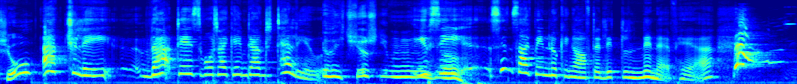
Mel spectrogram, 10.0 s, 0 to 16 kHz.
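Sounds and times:
speech: 0:00.0 - 0:09.5
small dog giving a sharp high-pitched yap: 0:09.2 - 0:09.9.

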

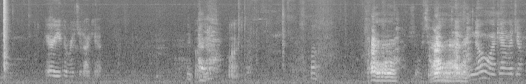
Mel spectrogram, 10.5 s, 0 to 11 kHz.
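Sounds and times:
speech: 0:01.0 - 0:02.3, 0:03.8 - 0:05.1, 0:06.2 - 0:06.6, 0:07.3 - 0:10.5
faint murmuring background: 0:03.8 - 0:05.2, 0:07.4 - 0:10.4
puppy growling and yapping: 0:07.3 - 0:08.0, 0:08.6 - 0:09.4.

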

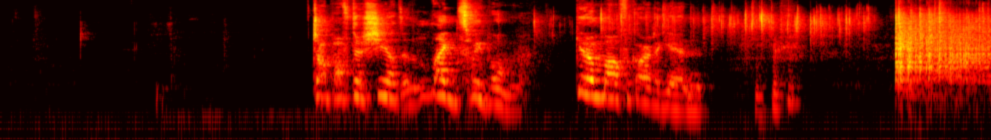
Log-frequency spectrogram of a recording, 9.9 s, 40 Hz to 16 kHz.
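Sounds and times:
speech: 0:03.4 - 0:08.1
dice rolling on a table: 0:05.2 - 0:09.9.

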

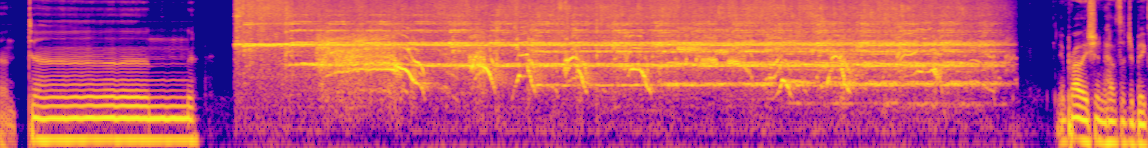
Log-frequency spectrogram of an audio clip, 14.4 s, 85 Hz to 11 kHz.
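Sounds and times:
speech: 0:00.0 - 0:02.5, 0:13.4 - 0:14.3
shrill screeching violins in horror film music: 0:02.9 - 0:12.7.

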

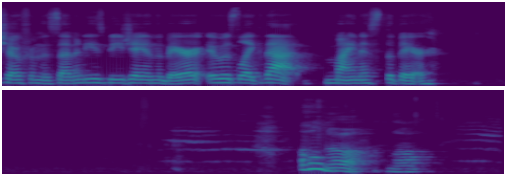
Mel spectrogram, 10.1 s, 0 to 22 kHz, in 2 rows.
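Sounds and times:
speech: 0:00.0 - 0:04.5, 0:08.0 - 0:09.4
small orange male domestic cat meowing: 0:06.6 - 0:08.0, 0:09.6 - 0:10.0.

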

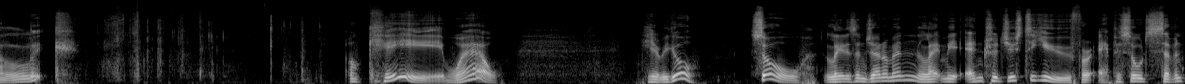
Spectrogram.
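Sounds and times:
paper envelopes rustling as they are shuffled: 0:00.8 - 0:03.4
speech: 0:03.5 - 0:05.1, 0:06.4 - 0:11.8.

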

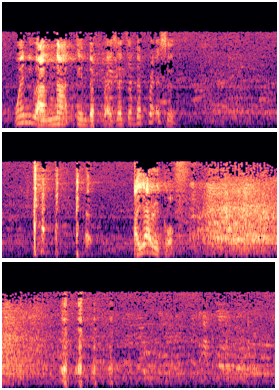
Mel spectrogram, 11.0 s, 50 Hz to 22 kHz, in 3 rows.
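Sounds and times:
speech: 0:00.2 - 0:02.5, 0:05.5 - 0:06.3, 0:08.2 - 0:09.0
person faking short forced coughs: 0:04.1 - 0:04.9
laughter: 0:06.1 - 0:10.9.

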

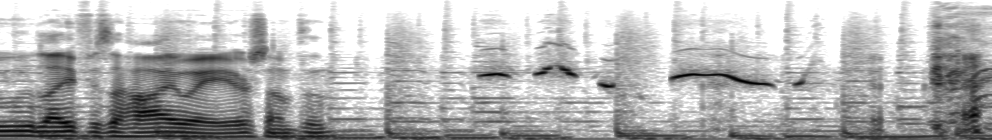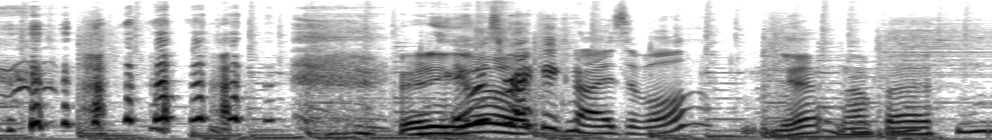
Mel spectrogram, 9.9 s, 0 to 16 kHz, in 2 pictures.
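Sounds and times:
speech: 0:00.0 - 0:01.9, 0:04.8 - 0:05.2, 0:06.8 - 0:09.9
person whistling a song melody: 0:02.4 - 0:04.1
person chuckling and giggling: 0:04.4 - 0:06.9.

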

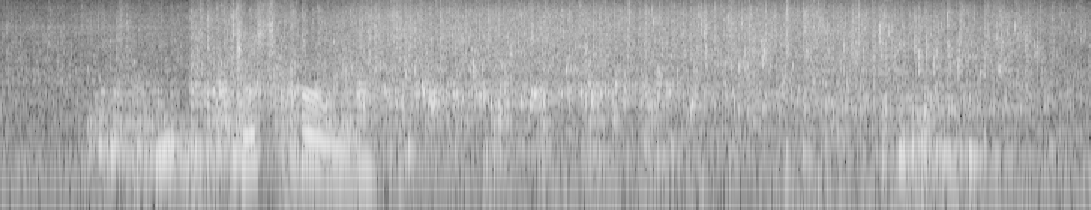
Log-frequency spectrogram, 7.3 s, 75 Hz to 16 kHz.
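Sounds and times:
toilet flushing: 0:00.0 - 0:07.2
speech: 0:01.6 - 0:02.8.

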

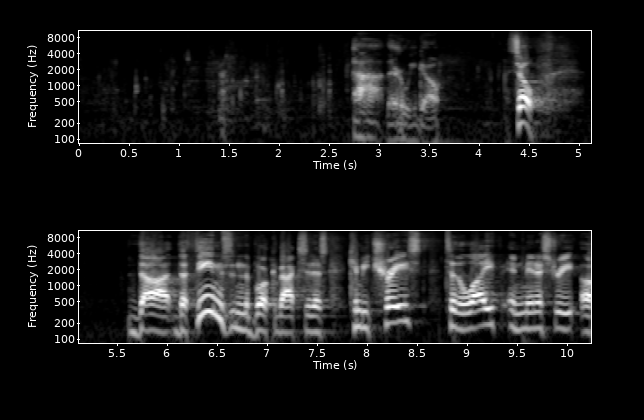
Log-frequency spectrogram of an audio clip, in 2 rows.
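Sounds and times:
wet mouth clicks: 0:00.0 - 0:02.9
gentle swallow: 0:00.0 - 0:03.1
soft slurps sipping from a drink: 0:00.0 - 0:05.3
speech: 0:02.8 - 0:03.7, 0:04.3 - 0:04.9, 0:05.6 - 0:10.2.

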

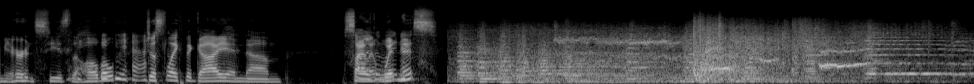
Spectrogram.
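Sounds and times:
speech: 0:00.0 - 0:06.1
loud car crash: 0:04.5 - 0:09.7
car tires squealing in a skid: 0:05.2 - 0:09.7
scraping and rattling debris from a car crash: 0:06.9 - 0:09.7.

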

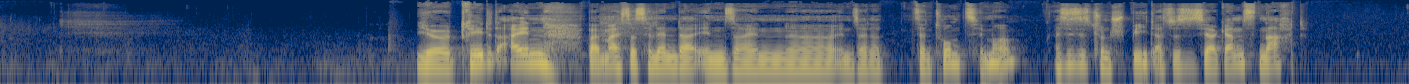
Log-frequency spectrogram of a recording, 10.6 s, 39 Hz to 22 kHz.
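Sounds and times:
low rolling thunder at night over a castle: 0:00.0 - 0:05.4
constant hiss of rain at night over a castle: 0:00.0 - 0:10.5
speech: 0:03.1 - 0:09.9.

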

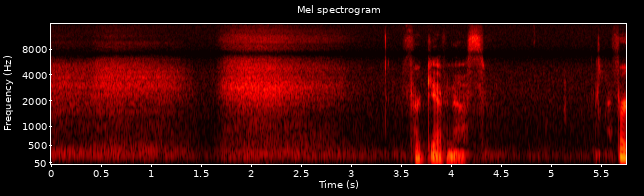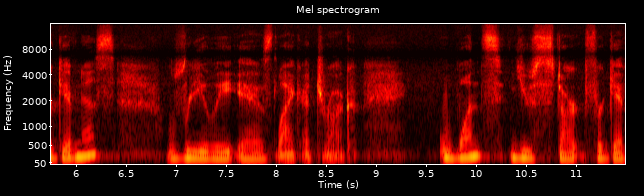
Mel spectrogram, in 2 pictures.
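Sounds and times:
deep breath in and out: 0:00.0 - 0:03.2, 0:06.4 - 0:06.9, 0:08.9 - 0:09.4
speech: 0:03.6 - 0:04.4, 0:05.6 - 0:11.4.

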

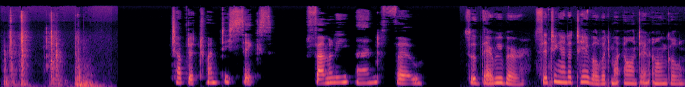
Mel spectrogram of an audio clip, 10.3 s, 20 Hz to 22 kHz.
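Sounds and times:
metallic door knob turning with clicks and rattles: 0:00.0 - 0:01.5
door swinging open: 0:00.0 - 0:01.7
speech: 0:02.6 - 0:06.4, 0:07.0 - 0:10.2.

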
